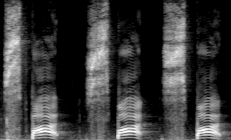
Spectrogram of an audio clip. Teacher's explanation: when you have the unaspirated p it usually occurs after an s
